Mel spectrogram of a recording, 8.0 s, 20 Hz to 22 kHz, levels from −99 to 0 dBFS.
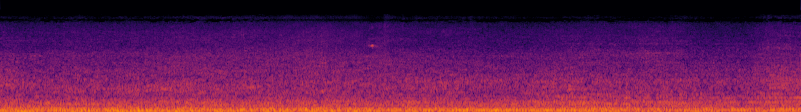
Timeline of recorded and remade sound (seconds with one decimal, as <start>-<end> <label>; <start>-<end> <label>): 0.0-2.7 recorded; 2.7-4.0 remade; 4.0-8.0 recorded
